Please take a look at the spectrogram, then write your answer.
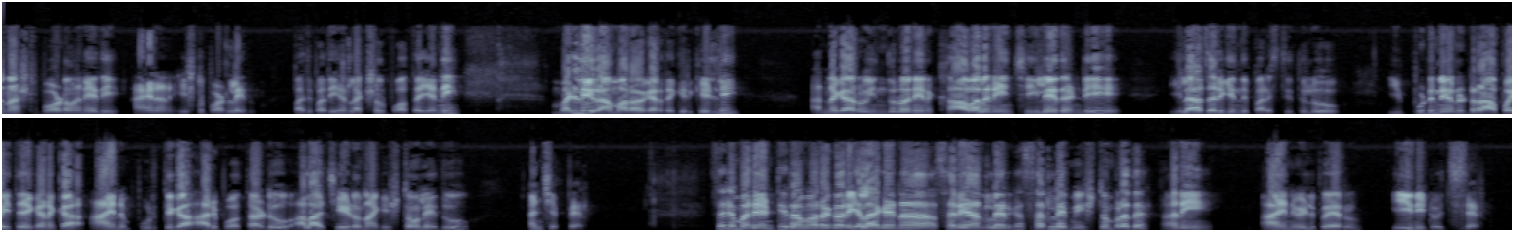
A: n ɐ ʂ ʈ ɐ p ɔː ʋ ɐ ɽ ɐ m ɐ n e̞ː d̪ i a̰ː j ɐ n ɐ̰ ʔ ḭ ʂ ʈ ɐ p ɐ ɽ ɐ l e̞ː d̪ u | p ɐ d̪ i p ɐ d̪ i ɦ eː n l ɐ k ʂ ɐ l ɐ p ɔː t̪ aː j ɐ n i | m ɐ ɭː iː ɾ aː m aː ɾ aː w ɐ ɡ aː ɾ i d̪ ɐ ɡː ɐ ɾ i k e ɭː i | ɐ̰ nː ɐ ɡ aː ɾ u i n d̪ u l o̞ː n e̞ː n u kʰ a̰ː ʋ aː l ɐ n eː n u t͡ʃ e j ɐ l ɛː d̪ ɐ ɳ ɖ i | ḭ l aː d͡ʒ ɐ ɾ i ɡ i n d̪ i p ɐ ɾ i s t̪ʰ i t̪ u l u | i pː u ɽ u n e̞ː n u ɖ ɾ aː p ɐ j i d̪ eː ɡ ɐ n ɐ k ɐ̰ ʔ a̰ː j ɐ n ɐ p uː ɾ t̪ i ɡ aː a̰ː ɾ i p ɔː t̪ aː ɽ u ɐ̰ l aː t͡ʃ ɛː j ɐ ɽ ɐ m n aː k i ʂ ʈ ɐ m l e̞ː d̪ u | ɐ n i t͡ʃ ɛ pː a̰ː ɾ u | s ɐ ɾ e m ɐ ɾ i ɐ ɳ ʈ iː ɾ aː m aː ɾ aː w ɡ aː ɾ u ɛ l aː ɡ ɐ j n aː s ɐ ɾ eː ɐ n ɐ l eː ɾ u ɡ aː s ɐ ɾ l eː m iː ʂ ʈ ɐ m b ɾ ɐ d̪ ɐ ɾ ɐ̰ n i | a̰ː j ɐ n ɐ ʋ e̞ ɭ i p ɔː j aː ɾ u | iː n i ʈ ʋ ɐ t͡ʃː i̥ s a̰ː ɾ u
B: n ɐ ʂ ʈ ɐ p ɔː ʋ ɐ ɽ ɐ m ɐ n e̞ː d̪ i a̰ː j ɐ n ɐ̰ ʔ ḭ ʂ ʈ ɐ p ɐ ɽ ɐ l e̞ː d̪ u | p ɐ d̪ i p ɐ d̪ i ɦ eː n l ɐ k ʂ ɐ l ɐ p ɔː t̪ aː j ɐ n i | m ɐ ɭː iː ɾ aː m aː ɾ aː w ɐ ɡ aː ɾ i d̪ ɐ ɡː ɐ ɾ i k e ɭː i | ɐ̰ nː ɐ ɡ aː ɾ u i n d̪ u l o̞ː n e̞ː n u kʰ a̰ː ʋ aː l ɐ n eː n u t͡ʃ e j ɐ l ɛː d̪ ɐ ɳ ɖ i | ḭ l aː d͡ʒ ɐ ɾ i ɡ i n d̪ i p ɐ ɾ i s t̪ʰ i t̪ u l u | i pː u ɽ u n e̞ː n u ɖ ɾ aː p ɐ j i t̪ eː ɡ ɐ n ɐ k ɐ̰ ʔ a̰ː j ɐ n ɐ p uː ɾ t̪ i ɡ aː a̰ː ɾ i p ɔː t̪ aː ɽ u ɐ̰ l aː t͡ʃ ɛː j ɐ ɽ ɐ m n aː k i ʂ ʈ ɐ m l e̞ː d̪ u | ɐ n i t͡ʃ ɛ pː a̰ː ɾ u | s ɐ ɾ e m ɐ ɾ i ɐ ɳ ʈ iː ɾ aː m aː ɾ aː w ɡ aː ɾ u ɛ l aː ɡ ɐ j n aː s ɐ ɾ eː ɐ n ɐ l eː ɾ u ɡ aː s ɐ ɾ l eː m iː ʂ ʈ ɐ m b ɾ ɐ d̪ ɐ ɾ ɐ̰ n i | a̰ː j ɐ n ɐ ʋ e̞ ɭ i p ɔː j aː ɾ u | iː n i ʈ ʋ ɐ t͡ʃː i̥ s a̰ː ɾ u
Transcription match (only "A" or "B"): B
